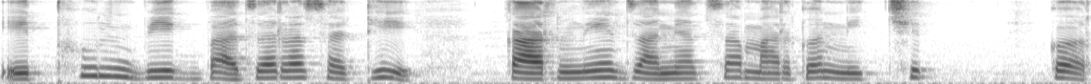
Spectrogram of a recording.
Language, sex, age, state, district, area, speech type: Marathi, female, 30-45, Maharashtra, Amravati, urban, read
